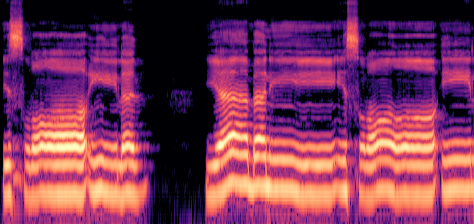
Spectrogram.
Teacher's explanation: سین سیٹی والا حرف سیٹی ادا کریں گے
